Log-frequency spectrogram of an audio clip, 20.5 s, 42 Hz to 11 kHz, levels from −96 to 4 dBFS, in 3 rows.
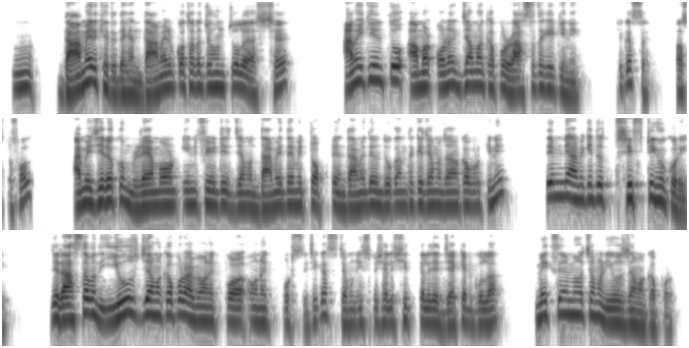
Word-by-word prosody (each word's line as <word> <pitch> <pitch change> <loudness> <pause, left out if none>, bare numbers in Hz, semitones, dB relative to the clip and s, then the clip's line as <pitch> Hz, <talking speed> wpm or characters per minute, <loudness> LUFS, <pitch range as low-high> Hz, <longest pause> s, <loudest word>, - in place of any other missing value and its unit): উম 165 +1 -1 0.4
দামের 215 +4 +8
ক্ষেত্রে 155 -10 -3
দেখেন, 120 -2 -2
দামের 140 +8 +2
কথাটা 170 0 -1
যখন 165 0 0
চলে 165 -3 +2
আসছে, 115 +6 -5 0.7
আমি 215 - +5
কিন্তু 230 -2 +2 0.2
আমার 170 +3 +5
অনেক 180 +3 0
জামাকাপড় 160 -5 0
রাস্তা 125 +5 -1
থেকে 150 -2 -2
কিনি। 110 -5 -5 0.4
ঠিক 150 - -13
আছে? 195 - -7 0.3
ফার্স্ট 125 -1 -5
অফ 120 - -14
অল 195 - -1 0.5
আমি 165 - +4
যেরকম 180 +1 +2
Raymond, 145 +2 +3
Infinity, 150 0 -2
যেমন 135 -1 -1
দামি, 125 +3 +2
দামি, 150 0 -1
Top 145 - 0
Ten 145 -2 -2
দামি, 130 +1 +1
দামি, 150 -2 -1
দোকান 145 +1 -4
থেকে 150 +1 -2
যেমন 145 -1 -1
জামাকাপড় 145 0 -2
কিনি। 180 +8 -2 0.5
তেমনি 225 +1 +3
আমি 195 - -1
কিন্তু 200 0 +2 0.2
থ্রিফটিং 205 +1 +1
ও - - -4
করি। 105 -6 0 0.5
যে 170 - +2
রাস্তার 160 +7 +6
মধ্যে 145 -10 0
ইউজ 210 +7 +5
জামাকাপড় 200 -1 +3
আমি 155 - -1
অনেক 145 -3 -4
পরা 140 -1 +4
অনেক 140 -1 -3
পড়ছি। 130 -4 -10
ঠিক 145 - -10
আছে? 190 - -12
যেমন 125 -1 -5
স্পেশালি 135 0 -6
শীতকালে 145 -2 -4
যে 130 - -1
জ্যাকেট 125 +3 -3
গুলা 130 +1 0 0.5
মেক্সিমাম 195 +3 -2
ই - - +1
হচ্ছে 200 +1 -2
আমার 175 -5 -1
ইউজ 135 -1 +1
জামাকাপড়। 110 -5 -4
150 Hz, 200 wpm, -23 LUFS, 135-180 Hz, 0.7 s, দামের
